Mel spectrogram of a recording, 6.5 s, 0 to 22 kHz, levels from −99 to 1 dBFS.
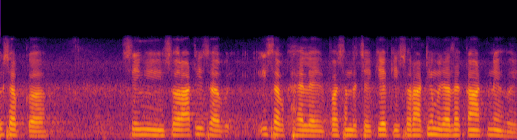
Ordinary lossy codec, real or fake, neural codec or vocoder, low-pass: Opus, 16 kbps; real; none; 7.2 kHz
